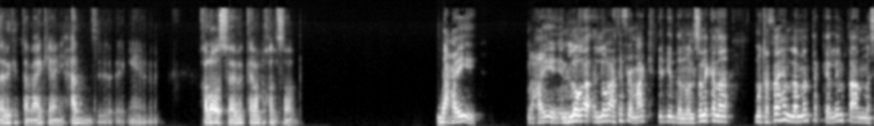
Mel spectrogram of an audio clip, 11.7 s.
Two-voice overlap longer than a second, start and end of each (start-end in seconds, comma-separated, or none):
none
